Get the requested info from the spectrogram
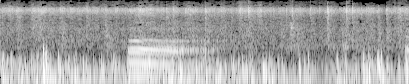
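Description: Small clicks and knocks of a plastic dropper being handled against a drinking glass of water, used to draw up the water, with a brief low hum a little over a second in.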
